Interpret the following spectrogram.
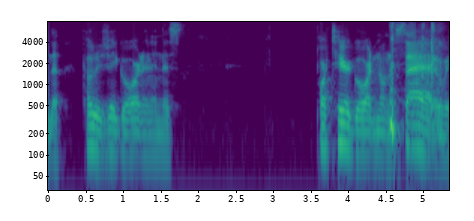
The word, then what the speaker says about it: parterre: And I almost positive it's parterre.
